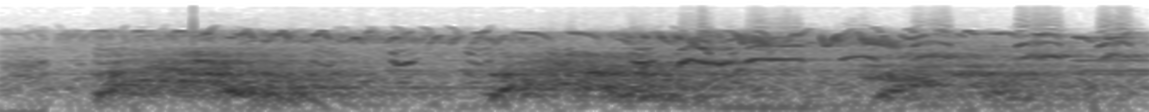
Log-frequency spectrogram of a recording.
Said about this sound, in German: Richtig, im Zoo, bei den Affen und Tigern und Löwen und, ja, da ist noch einer, der immer so macht.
